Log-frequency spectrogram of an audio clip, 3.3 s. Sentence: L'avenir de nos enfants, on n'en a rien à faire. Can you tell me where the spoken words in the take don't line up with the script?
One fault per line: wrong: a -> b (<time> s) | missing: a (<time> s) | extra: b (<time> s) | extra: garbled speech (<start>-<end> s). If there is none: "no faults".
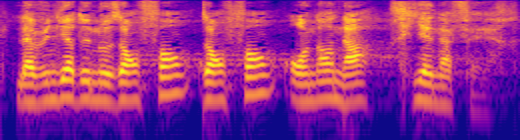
extra: enfants (1.3 s)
